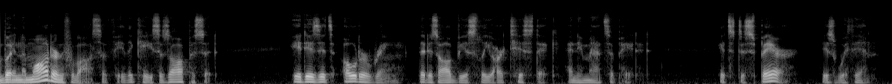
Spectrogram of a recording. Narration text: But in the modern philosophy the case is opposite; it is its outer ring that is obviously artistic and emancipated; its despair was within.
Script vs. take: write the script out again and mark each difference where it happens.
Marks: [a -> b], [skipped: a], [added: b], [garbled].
But in the modern philosophy the case is opposite; it is its outer ring that is obviously artistic and emancipated; its despair [was -> is] within.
